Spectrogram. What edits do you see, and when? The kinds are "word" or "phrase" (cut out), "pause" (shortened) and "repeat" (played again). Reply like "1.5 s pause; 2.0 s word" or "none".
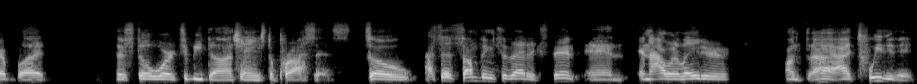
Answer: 2.3 s phrase; 3.5 s pause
